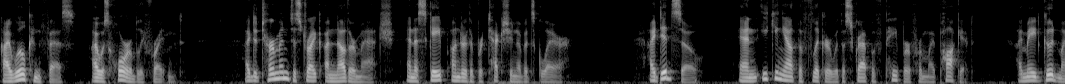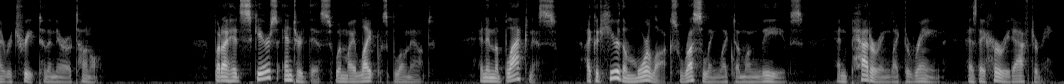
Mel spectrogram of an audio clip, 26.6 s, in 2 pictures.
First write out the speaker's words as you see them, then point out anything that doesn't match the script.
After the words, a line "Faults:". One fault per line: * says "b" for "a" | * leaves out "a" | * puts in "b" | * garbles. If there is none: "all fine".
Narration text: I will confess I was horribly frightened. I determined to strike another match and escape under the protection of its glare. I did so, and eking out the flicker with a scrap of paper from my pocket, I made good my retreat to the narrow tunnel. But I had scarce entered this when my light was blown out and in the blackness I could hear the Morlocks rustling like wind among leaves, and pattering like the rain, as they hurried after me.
I will confess I was horribly frightened. I determined to strike another match and escape under the protection of its glare. I did so, and eking out the flicker with a scrap of paper from my pocket, I made good my retreat to the narrow tunnel. But I had scarce entered this when my light was blown out and in the blackness I could hear the Morlocks rustling like among leaves, and pattering like the rain, as they hurried after me.
Faults:
* leaves out "wind"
